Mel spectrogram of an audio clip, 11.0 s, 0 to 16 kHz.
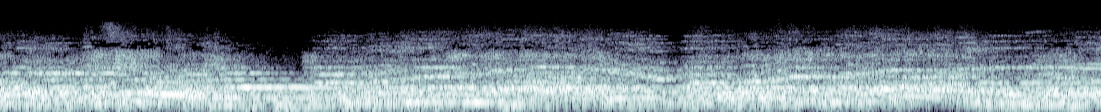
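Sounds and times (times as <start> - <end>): choir singing: 0.0 - 11.0
orchestra playing: 0.0 - 11.0.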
